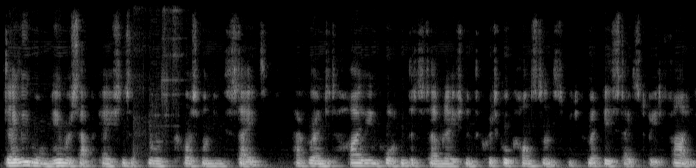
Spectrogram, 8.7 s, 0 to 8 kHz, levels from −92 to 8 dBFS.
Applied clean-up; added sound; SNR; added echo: neural separator model SepFormer DNS4.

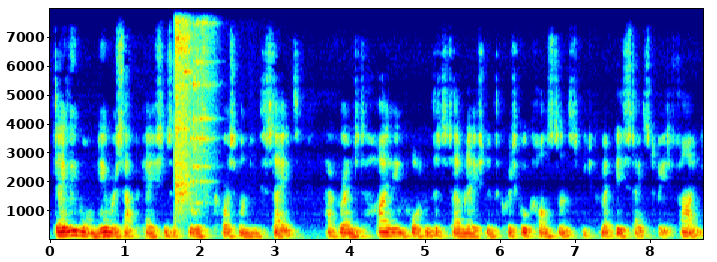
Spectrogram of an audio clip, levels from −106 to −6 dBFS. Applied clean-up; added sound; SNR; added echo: none; Shatter; 11 dB; reverberation time 0.3 s.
